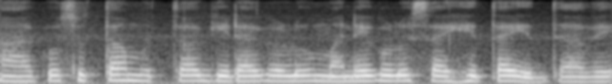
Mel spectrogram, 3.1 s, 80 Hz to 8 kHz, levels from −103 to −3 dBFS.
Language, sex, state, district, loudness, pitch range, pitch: Kannada, female, Karnataka, Raichur, -14 LUFS, 180-190 Hz, 185 Hz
